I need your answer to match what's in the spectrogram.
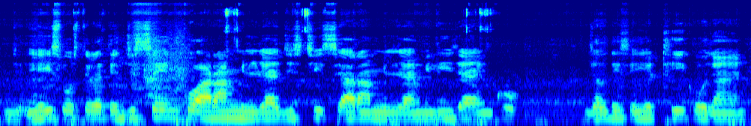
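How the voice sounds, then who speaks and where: A woman's voice: deep voice, level tone, normal speed, slight background noise. A woman vlogging at home on a phone, plainly explaining the daily routine of caring for a child. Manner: coaxing, repeats prompts to the child; plain, matter-of-fact explaining. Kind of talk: casual home vlog.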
